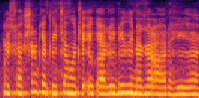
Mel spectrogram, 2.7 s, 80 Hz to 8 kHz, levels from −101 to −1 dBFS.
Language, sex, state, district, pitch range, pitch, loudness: Hindi, female, Chandigarh, Chandigarh, 215-235 Hz, 230 Hz, -15 LUFS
